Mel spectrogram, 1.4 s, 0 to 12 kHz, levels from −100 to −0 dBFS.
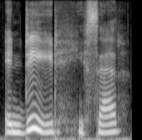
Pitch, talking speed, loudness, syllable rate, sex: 210 Hz, 125 wpm, -16 LUFS, 3.2 syllables/s, female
